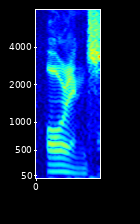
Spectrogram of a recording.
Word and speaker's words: orange: Orange. Orange. It's 2 syllables.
